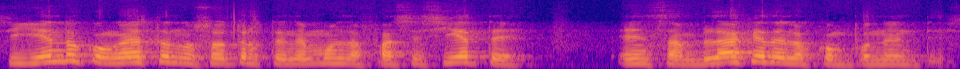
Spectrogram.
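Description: A young man giving a halting student presentation, explaining project phases and repeating phrases as he goes. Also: high voice. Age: young adult. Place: indoors against a plain wall. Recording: dull lo-fi camera audio.

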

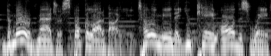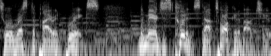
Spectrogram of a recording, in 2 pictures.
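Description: A man's voice: medium pitch, lively intonation, moderate pace, over music, natural voice. A man voicing a pompous, theatrically appalled official in an amateur comedy dub of a video game. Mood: self-important. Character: pompous male official arresting pirates.

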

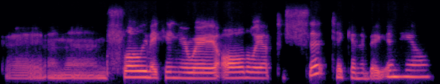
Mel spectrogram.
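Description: A woman teaching a guided yoga class in a soothing, gentle, unhurried manner, cueing breath and movement. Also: medium pitch, level tone, creaky, no echo, muffled recording.

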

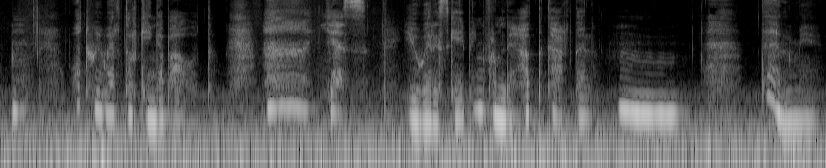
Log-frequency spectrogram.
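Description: Woman doing a sly alien smuggler lady, soft whisper, teasing, hums a lot, super slow and mellow. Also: a little high, slight background noise. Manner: teasing, drawn-out, with murmured hums and little laughs. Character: greedy, distrustful female alien smuggler, mercenary and teasing. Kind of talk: ASMR roleplay.

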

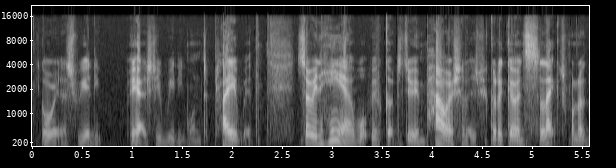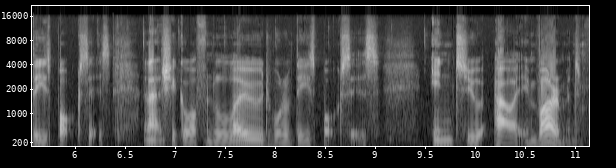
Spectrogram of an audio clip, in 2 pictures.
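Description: A man's voice: mid-range voice, fairly bright tone, dry recording. A man giving an informal screen-share tutorial, explaining things in a rambling, conversational way. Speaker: programming tutorial presenter.

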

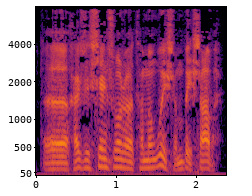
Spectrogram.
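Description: An actor playing a businesslike male police detective in a radio drama, asking probing questions in a measured way. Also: medium pitch, pushed and bright, no room sound, muffled recording. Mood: probing, serious.

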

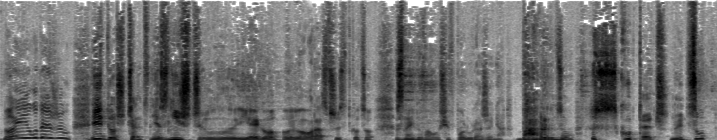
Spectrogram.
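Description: An actor in a radio play as a long-winded, wry American war correspondent telling a rambling story. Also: male voice, medium pitch, a little mellow, husky, full character voice.

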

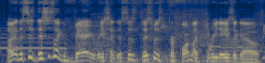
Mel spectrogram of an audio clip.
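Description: Casting: young male reaction host, high and very lively delivery, excitable slang. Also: fast, poor audio. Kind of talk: casual live reaction commentary. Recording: music playing behind the voice. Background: stage show music.

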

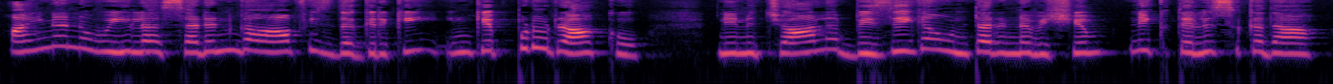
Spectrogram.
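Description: A woman voicing an indignant, high-pitched wife bird. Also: moderate pace. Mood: evasive. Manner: defensive, protesting. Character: Chinnu, deceitful married female bird, indignant and evasive. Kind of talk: animated Telugu moral-story dialogue.

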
